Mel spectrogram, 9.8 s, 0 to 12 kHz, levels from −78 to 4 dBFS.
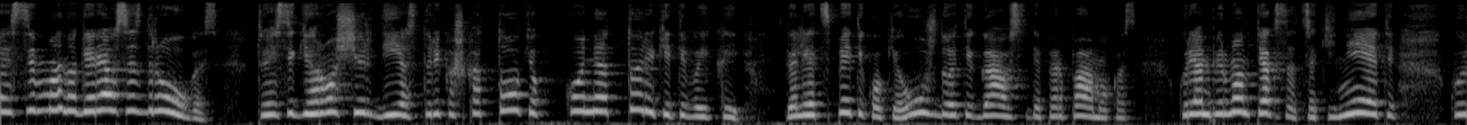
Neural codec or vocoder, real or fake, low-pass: none; real; 10.8 kHz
